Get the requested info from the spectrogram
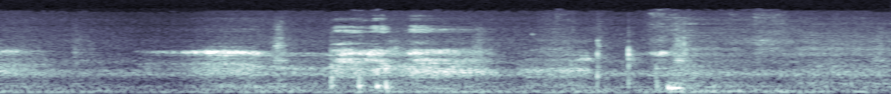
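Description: A woman whispering faintly, a few short breathy sounds with no clear words, about one, two and three seconds in.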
